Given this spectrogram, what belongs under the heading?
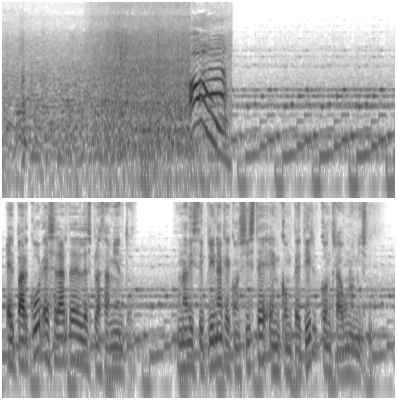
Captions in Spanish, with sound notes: (GRITA) El parkour es el arte del desplazamiento, una disciplina que consiste en competir contra uno mismo.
